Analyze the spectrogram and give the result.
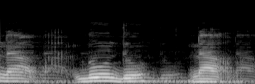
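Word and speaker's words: نَعْبُدُ: Iyyaka na'budu. Ain, pakai ain, jangan iyyaka na pakai hamzah, tetapi di sini kita harus wajib pakai ain. Yang kita baca adalah ain.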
